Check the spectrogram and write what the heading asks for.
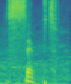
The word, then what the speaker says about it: Sept: Sept Concept. C'est le chiffre 7, mais il faut prononcer le P.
